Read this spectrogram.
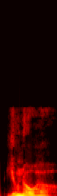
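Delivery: mildly accusing villain; understated, accented accusation. A narrator's reading. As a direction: make it an accusation. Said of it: "accused Sabri".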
